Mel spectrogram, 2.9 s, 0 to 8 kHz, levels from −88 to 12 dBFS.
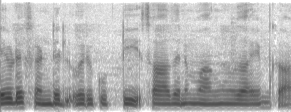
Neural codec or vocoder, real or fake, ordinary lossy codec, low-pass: none; real; AAC, 48 kbps; 7.2 kHz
